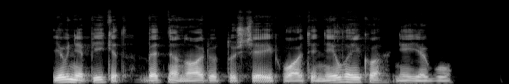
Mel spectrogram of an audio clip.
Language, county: Lithuanian, Alytus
